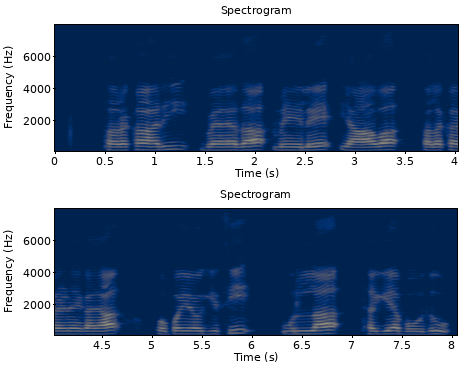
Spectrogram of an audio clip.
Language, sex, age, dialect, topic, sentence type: Kannada, male, 18-24, Northeastern, agriculture, question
